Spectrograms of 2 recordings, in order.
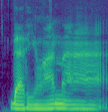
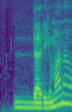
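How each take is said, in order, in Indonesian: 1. Terdengar seperti sudah tahu, seolah sudah menyadarinya. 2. Terdengar seperti pertanyaan biasa yang penasaran. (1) "kalau orang yang sudah tahu nih kejadiannya kayak apa" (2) "kalau orang bertanya"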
